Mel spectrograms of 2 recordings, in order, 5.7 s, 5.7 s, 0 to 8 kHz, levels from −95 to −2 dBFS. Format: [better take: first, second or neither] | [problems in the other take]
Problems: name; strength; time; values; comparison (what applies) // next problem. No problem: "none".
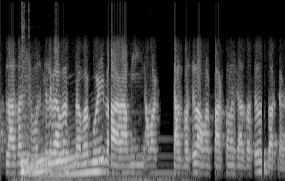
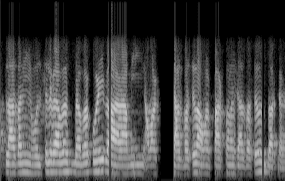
second | background sound (Guitar); 2 dB below the speech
